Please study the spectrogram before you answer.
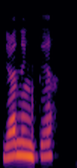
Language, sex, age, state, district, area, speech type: Manipuri, female, 30-45, Manipur, Kakching, rural, read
